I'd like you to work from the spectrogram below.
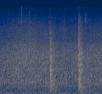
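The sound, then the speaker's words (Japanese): Quiet, steady rain hisses evenly outside a garden room on a windy day, with no voices, broken by two brief, sharper taps like drops striking a surface. “ガーデンルームに行ってみましょうほら雨の音が聞こえるでしょいやいいよね雨僕雨好きなんですよ”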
